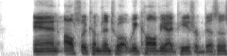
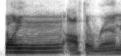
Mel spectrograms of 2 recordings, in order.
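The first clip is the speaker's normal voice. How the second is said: mock boing; 7 semitones higher, 3 dB louder, much slower than usual. Mimicking a ball rattling out.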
